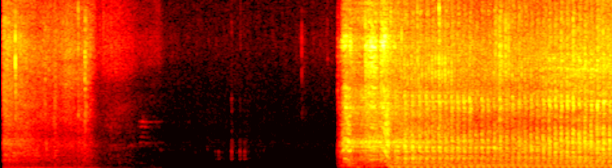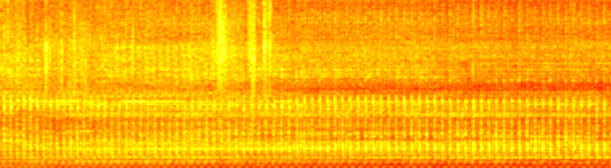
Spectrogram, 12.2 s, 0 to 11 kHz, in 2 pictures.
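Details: Honda MF8 scooter at idle, about 14,000 rpm: after starting, a regular tapping knock about three per second from the variator side, not always present, vanishing when throttled to 15–16,000 rpm; knock at idle.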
